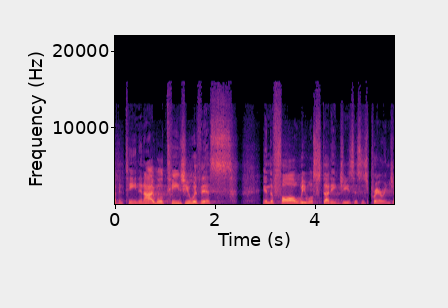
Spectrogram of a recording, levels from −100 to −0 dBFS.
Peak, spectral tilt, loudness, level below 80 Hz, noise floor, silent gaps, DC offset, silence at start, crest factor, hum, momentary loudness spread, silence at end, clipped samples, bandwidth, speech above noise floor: -10 dBFS; -3.5 dB/octave; -31 LUFS; -74 dBFS; -55 dBFS; none; under 0.1%; 0 s; 22 dB; none; 11 LU; 0 s; under 0.1%; 16 kHz; 23 dB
